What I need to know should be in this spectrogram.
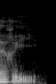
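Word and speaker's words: rient: that quite many times, you don't pronounce this final ENT, and so phonetically you get the sound RI, okay, exactly like you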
